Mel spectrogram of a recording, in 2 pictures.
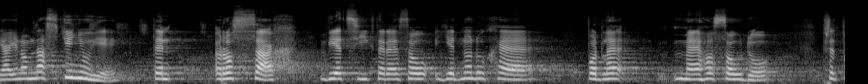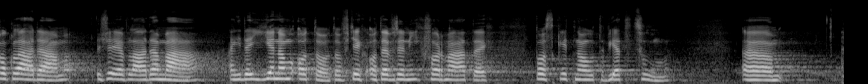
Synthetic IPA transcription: jaːjɛno̞mnascɪɲujɪ | t̪ɛn | ɾo̞sːax | vjɛt͡siːkt̪ɛɾɛːso̞wjɛdno̞duxɛː | po̞dlɛ | mɛːɦo̞so̞wdu | pr̥ɛt̪̚po̞klaːdaːm | ʒɛjɛvlaːdamaː | ʔajdɛjɛno̞mʔo̞t̪o̞t̪ofcɛxʔo̞t̪ɛvrɛniːxfo̞ɾmaːt̪ɛxpo̞skɪt̪no̞wt̪vjɛt̪t͡suːm

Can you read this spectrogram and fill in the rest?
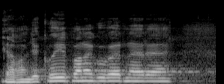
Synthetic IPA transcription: jaːʋaːmɟɛkujɪpanɛɡoʋɛɾnɛːɾɛ

